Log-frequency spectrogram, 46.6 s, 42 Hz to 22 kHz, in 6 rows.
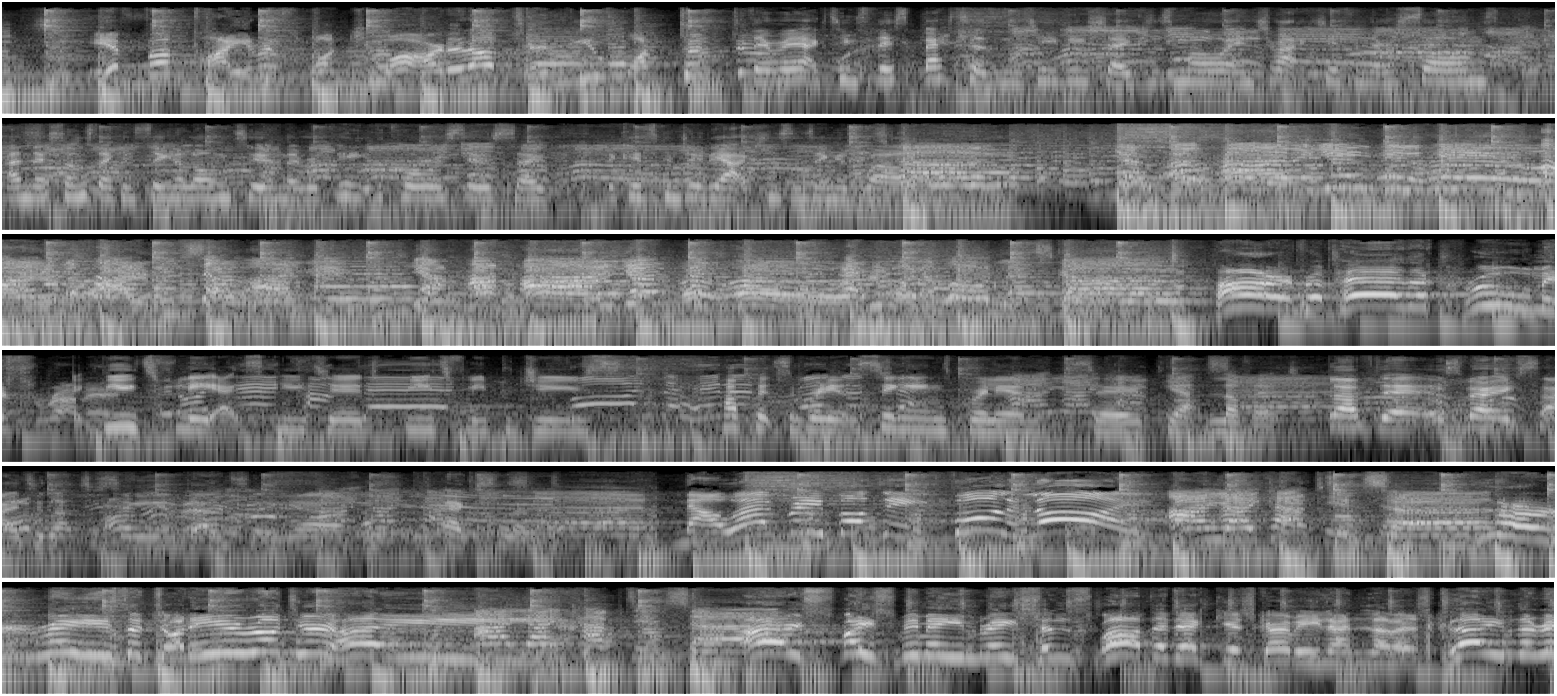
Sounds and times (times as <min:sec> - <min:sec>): Music: 0:00.0 - 0:46.5.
